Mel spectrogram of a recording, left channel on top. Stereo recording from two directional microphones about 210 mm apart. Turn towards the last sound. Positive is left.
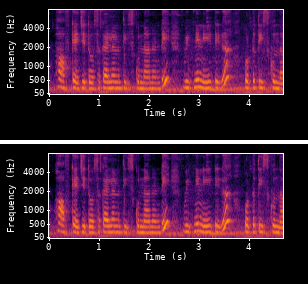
turn(degrees=-25)  # may be behind; listen again after turning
